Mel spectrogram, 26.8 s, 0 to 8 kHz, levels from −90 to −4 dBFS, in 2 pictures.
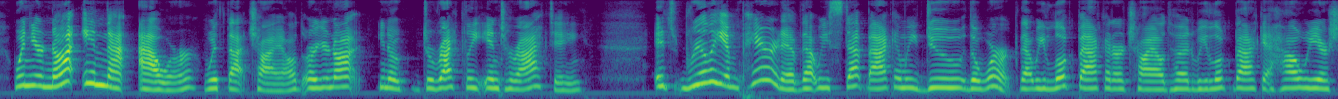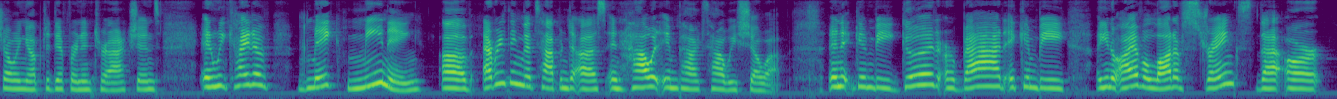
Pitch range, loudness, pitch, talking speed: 215-260 Hz, -23 LUFS, 230 Hz, 195 wpm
